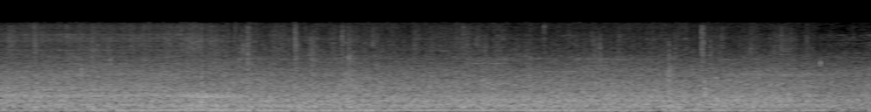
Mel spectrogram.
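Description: Steady background noise with a low rumble and a few faint clicks.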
